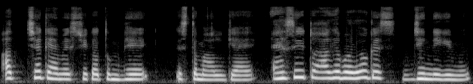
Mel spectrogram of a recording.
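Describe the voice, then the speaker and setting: A woman's voice: a little high, brisk, dark tone, no room sound, lightly acted. A woman voicing an indulgent male school principal praising cheerfully. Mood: pleased.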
